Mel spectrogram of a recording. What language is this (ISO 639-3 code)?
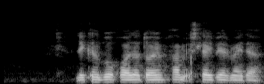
uzb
